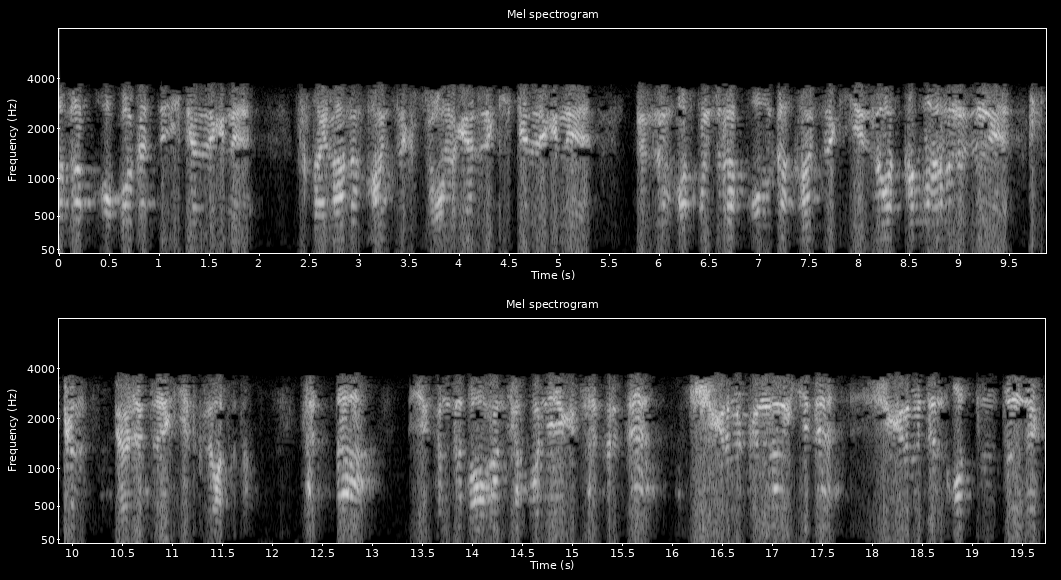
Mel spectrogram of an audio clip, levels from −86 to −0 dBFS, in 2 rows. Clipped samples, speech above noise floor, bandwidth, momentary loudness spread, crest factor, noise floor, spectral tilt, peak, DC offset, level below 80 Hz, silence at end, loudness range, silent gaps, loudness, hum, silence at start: under 0.1%; 31 dB; 4 kHz; 8 LU; 18 dB; -55 dBFS; -6 dB/octave; -8 dBFS; under 0.1%; -60 dBFS; 0 s; 4 LU; none; -23 LUFS; none; 0 s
